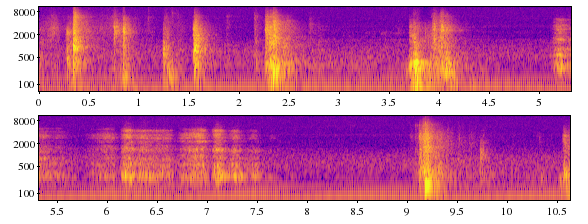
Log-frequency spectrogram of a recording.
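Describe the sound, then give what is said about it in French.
A door is closed and locked with bolts and security chains: a run of sharp clunks and knocks, a stretch of lighter rattling clicks, then one final solid clunk. “Et ferme la porte en mettant les verrous et les chaînes de sécurité.”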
